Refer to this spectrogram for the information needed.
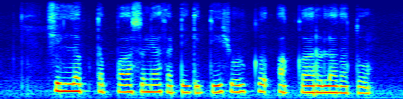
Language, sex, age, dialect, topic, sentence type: Marathi, male, 18-24, Standard Marathi, banking, question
